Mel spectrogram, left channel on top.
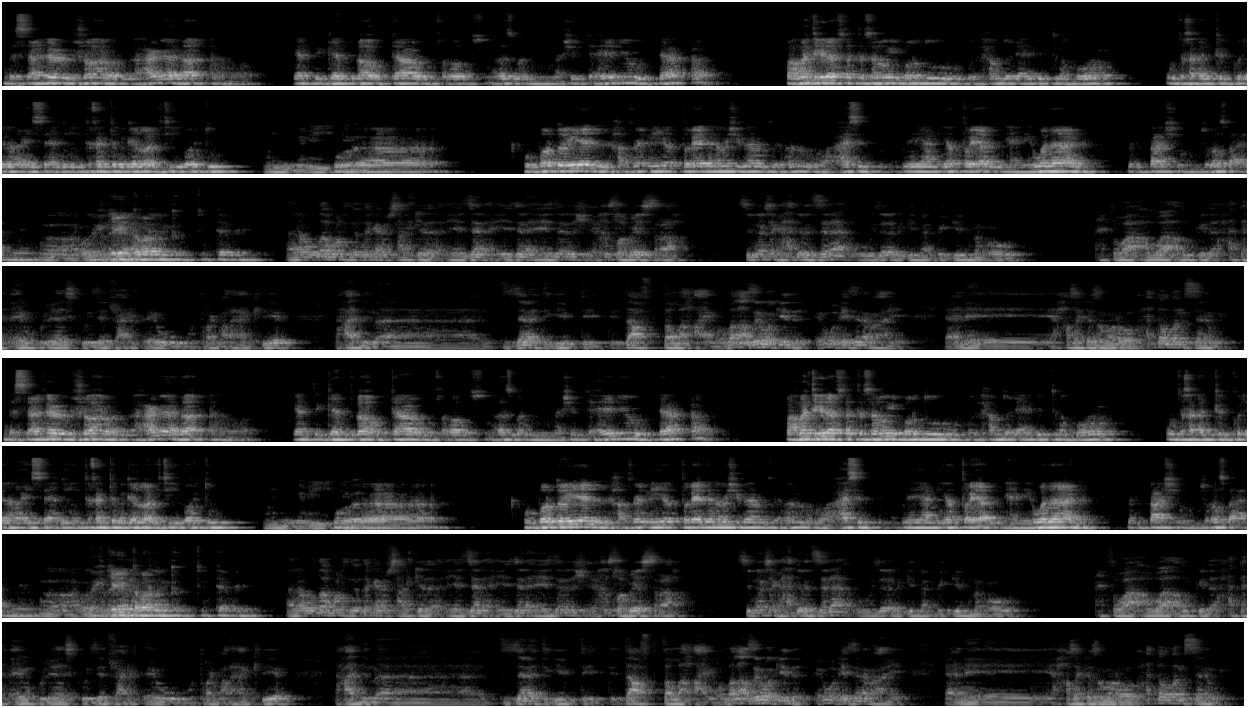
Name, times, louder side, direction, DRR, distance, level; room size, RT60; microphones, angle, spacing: voice 1, 0.0-2.5 2.9-7.1 7.8-11.1 11.6-14.7 15.8-16.8 17.7-21.1 21.4-23.3 23.7-25.2 25.8-26.7 27.0-27.4, right 1 dB, 60° right, -1 dB, 1.3 m, -25 dB
voice 2, 15.1-16.3 25.3-26.5 27.7-31.8 32.3-35.1 35.8-49.6, equal, 15° right, -3 dB, 0.7 m, -33 dB
4.2 x 3.3 x 3.2 m, 0.43 s
head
